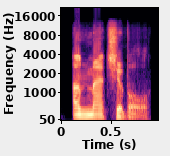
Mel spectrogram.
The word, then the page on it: unmatchable: British English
